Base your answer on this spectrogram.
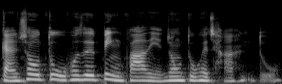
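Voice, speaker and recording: In a very clean recording with a silent background, a woman at a medium pitch speaks at a moderate pace in a plain, everyday voice. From Taipei, Taiwan. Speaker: dietitian, podcast co-host. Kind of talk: casual chat.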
